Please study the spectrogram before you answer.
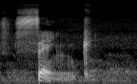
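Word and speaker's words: cinq: spell s e n k you can get sank can't you see it saying there okay but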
